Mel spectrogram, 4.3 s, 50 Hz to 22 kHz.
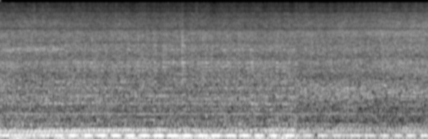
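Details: AC condenser after repairing a pinhole refrigerant leak rubbed by the run wire and recharging (TXV system, about 17–18° superheat, 14° subcooling): steady fan and compressor drone with no rattles or hissing. Normal running after repair.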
